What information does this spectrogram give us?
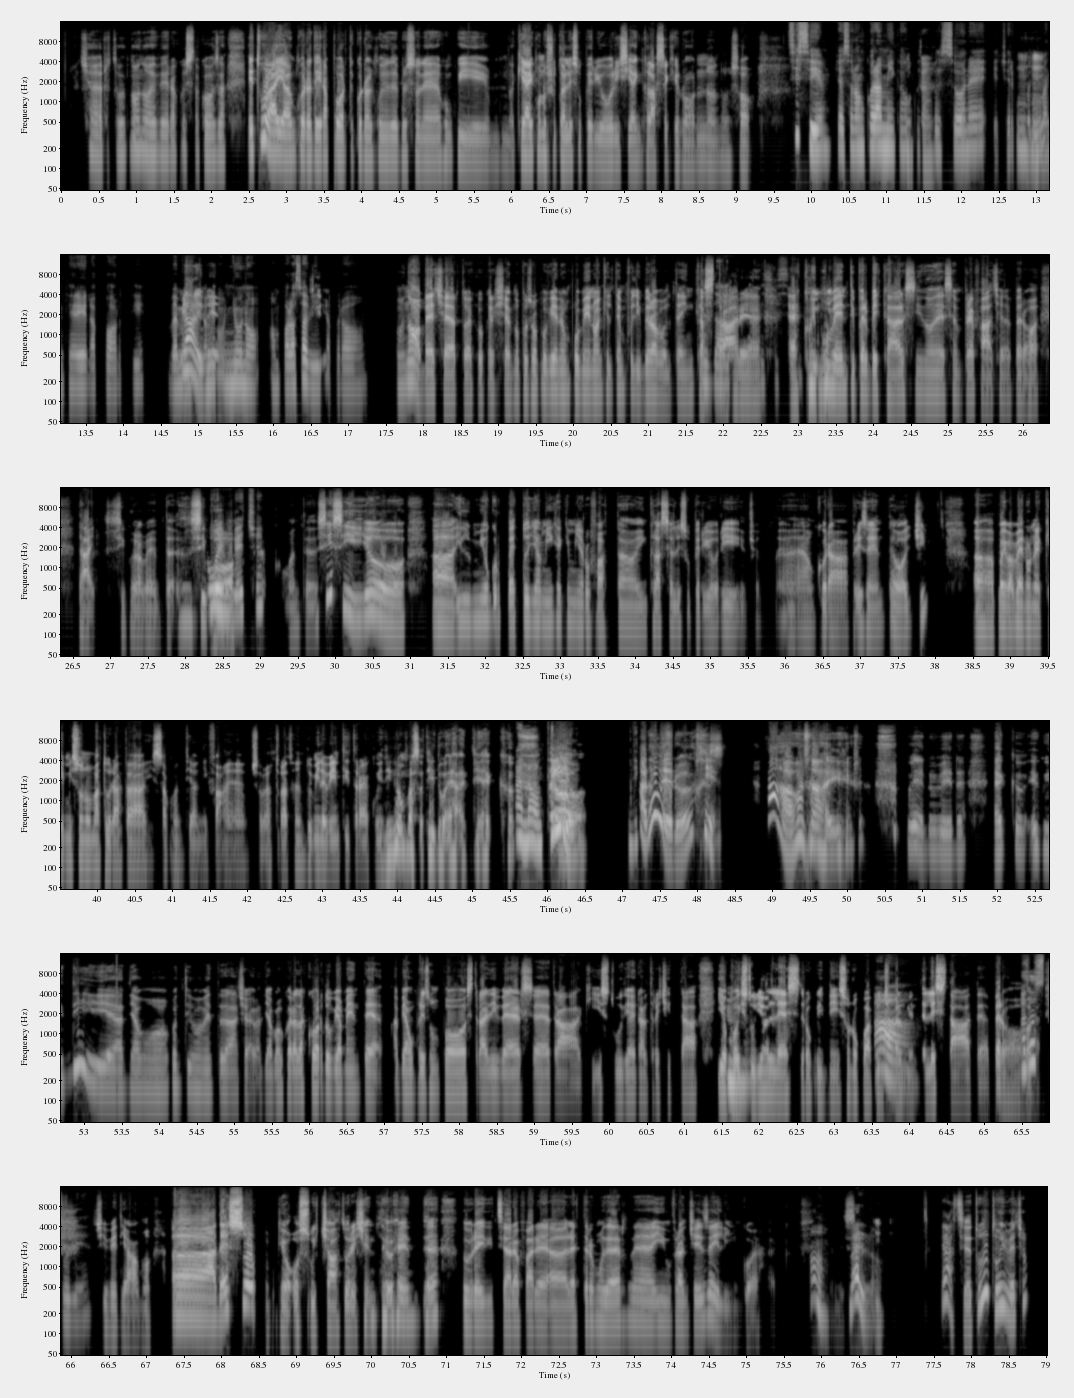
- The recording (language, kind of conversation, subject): Italian, unstructured, Qual è stato il tuo ricordo più bello a scuola?
- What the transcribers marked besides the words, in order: "cioè" said as "ceh"; "Okay" said as "oka"; "dopo" said as "sopo"; laughing while speaking: "momenti"; "cioè" said as "ceh"; laughing while speaking: "quindi non passati due anni, ecco"; chuckle; laughing while speaking: "ma dai"; chuckle; "cioè" said as "ceh"; in English: "switchato"; laughing while speaking: "recentemente"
